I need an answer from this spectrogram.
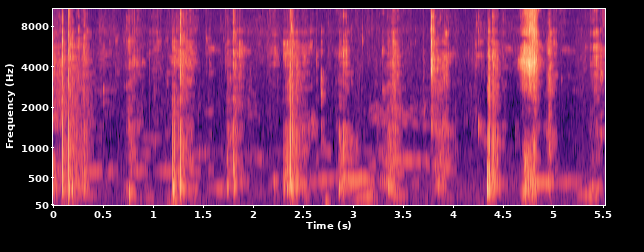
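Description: Close-miked eating sounds: wet chewing with irregular sharp mouth clicks and smacks, a few each second.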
